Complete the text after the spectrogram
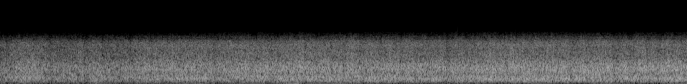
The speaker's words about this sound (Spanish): ¿Cuál es el primer sonido que te viene hacia la memoria cuando hablas de Islandia? Pues a mí me viene el sonido del agua, porque hay muchas cascadas.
